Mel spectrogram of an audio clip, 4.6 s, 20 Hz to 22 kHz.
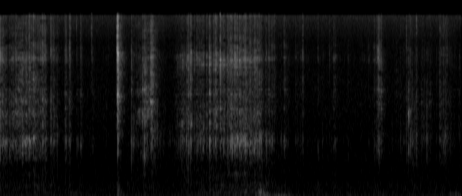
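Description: A metal utility-knife blade scrapes and shaves the edge of a solid rectangular bar of old white laundry soap (72%, made in 2012 and dried for 8 years) held in one hand. Crisp, crunchy scraping strokes and sharp dry clicks are heard, bright and quick with almost no ring, as curls and flakes come off the bar.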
